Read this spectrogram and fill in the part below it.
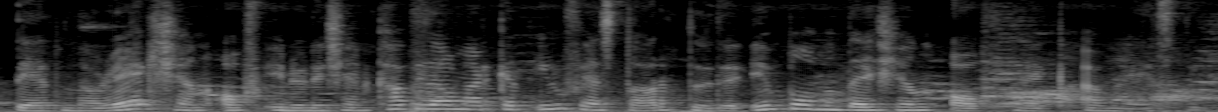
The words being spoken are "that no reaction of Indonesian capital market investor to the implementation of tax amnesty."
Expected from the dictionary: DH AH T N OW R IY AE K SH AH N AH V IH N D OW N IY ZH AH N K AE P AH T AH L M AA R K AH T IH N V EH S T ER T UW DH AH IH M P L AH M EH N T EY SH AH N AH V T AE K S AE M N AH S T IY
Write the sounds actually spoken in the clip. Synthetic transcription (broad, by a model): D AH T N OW R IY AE K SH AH N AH F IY N D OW N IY SH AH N K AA P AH T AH L M AA R K AH T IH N F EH S T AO T UW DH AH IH M P L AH M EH N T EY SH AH N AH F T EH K AA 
